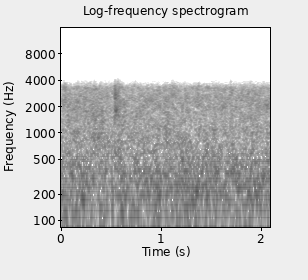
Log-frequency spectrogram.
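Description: A few faint clicks, like a dog's claws on a hard floor, over a steady low background noise.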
